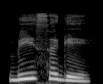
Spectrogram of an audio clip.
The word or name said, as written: ಬಿಸುಗೆ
